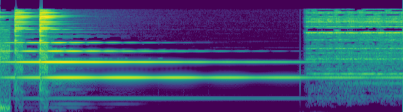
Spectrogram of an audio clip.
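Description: Two quick strikes set off a ringing, bell-like chime that fades away over about three seconds. About three seconds in, a bright shimmering high tone takes over.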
